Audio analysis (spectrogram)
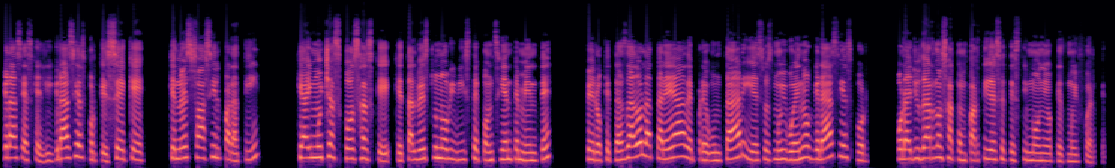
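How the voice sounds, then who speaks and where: A woman with a Mexican accent hosts a faith testimony podcast. She speaks in a fairly high voice with a devout, welcoming manner. The sound is dry and close. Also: normal speed, no room sound. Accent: Mexican Spanish. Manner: warm, devout welcoming address to the audience. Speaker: podcast host.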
